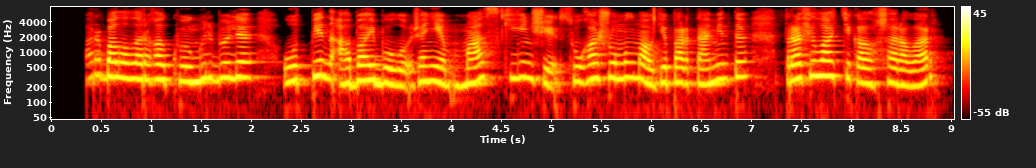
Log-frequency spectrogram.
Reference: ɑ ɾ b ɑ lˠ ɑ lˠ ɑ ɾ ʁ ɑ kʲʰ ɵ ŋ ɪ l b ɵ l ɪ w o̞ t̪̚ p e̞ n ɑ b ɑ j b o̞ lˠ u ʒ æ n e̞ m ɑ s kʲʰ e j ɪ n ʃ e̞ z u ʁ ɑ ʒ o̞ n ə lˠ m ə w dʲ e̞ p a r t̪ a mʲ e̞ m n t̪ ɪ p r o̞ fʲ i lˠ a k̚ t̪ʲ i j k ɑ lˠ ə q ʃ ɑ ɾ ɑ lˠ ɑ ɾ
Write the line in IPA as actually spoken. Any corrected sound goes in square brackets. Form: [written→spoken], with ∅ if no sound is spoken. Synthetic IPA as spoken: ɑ ɾ b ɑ lˠ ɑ lˠ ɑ ɾ ʁ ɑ kʲʰ ɵ ŋ ɪ l b ɵ l ɪ w o̞ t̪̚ p e̞ n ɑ b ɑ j b o̞ lˠ u ʒ æ n e̞ m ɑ s kʲʰ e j ɪ n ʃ e̞ [z→s] u ʁ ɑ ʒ o̞ [n→m] ə lˠ m [ə→ɑ] w dʲ e̞ p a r t̪ a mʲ e̞ [m→∅] n t̪ ɪ p r o̞ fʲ i lˠ a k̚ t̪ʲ i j k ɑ lˠ ə q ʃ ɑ ɾ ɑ lˠ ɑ ɾ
